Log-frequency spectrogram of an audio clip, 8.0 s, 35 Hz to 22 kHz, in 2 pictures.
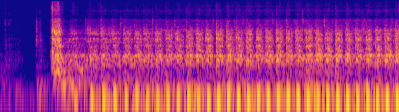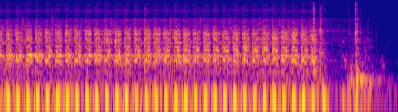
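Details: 1958 DKW pickup, three-cylinder two-stroke, long unused: about three cranking beats a second for six seconds, never fires; temporary substitute tank propped on wood, gravity feed with no fuel pump, line pushed on without a clamp; crank no-start, fuel supply suspected.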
